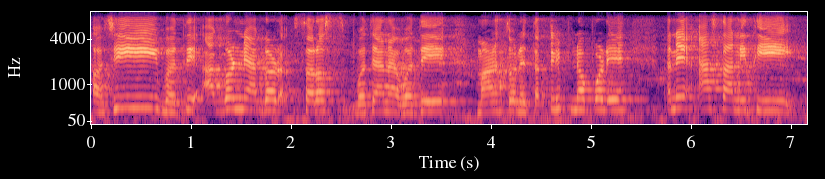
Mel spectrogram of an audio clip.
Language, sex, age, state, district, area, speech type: Gujarati, female, 45-60, Gujarat, Rajkot, rural, spontaneous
